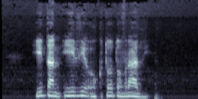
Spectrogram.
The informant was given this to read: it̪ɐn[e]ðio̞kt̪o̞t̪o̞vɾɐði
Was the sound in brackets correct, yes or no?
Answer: no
